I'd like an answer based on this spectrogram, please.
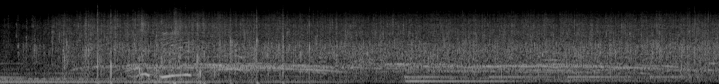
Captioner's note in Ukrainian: оплески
